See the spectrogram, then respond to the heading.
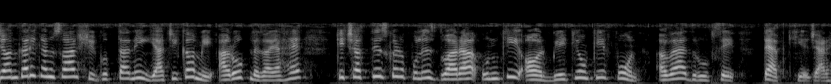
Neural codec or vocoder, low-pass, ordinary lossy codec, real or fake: codec, 16 kHz, 4.8 kbps, FACodec; 7.2 kHz; MP3, 64 kbps; fake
